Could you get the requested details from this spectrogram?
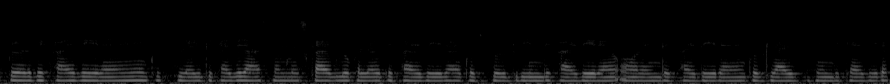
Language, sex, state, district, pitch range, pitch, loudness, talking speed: Hindi, male, Maharashtra, Dhule, 170-180 Hz, 175 Hz, -48 LUFS, 255 wpm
